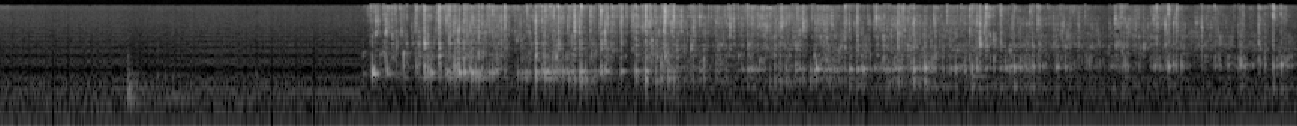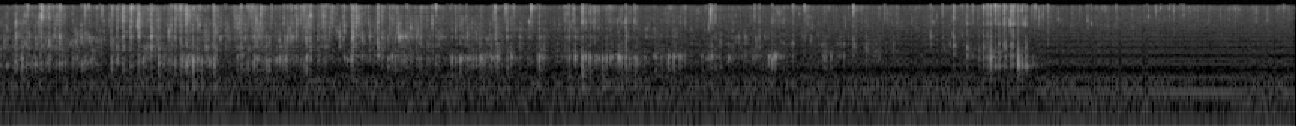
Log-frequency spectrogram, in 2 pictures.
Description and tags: pouring water
Pouring hot water into a cup.
glass, pouring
